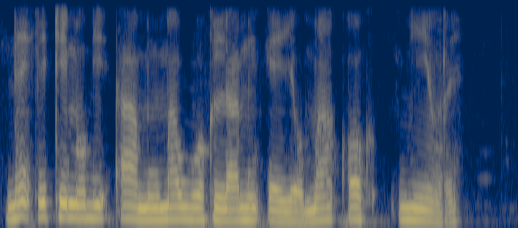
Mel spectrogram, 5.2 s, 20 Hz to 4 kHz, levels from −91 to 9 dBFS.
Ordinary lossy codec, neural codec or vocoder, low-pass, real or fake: none; codec, 44.1 kHz, 3.4 kbps, Pupu-Codec; 3.6 kHz; fake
